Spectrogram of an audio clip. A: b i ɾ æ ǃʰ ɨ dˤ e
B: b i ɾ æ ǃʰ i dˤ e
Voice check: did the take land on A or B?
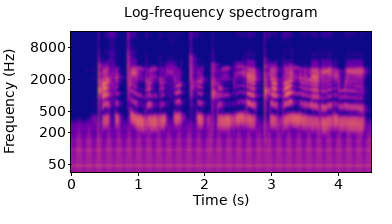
B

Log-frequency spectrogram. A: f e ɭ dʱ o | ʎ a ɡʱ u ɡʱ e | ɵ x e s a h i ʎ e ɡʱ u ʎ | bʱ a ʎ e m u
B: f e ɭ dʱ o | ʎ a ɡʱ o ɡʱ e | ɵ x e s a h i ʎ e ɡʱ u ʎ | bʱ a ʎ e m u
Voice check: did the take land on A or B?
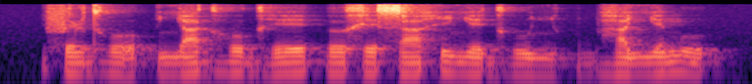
B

